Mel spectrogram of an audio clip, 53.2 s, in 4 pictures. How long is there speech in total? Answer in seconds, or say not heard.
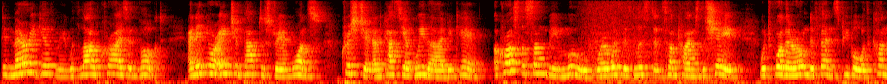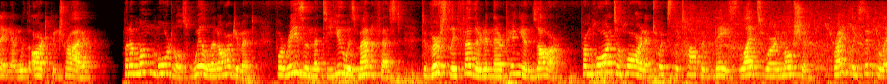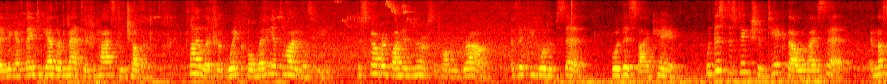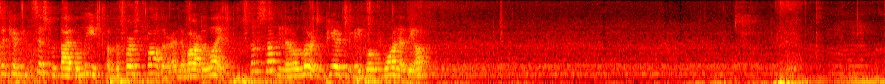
46 s.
